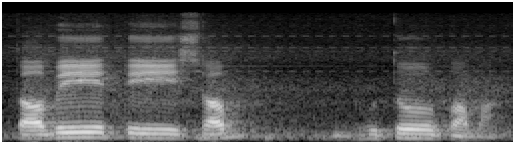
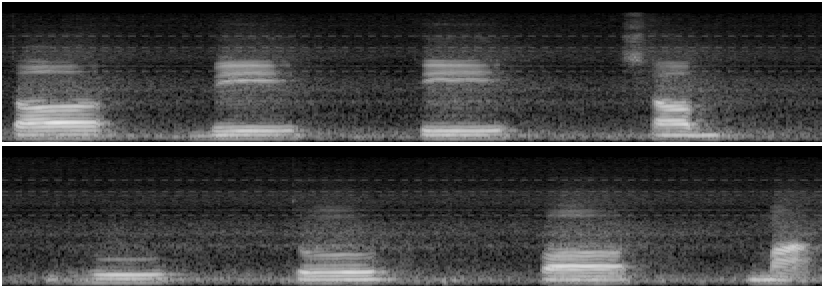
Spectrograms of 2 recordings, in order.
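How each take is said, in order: First: It is said smoothly as one continuous word. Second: Each syllable is said separately with breaks.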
